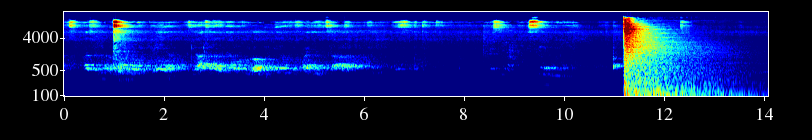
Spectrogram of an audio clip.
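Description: Billiard balls clack together on a pool table.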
